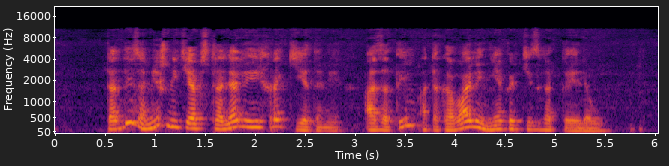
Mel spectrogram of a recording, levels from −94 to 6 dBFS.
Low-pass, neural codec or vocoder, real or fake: 10.8 kHz; codec, 44.1 kHz, 7.8 kbps, DAC; fake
